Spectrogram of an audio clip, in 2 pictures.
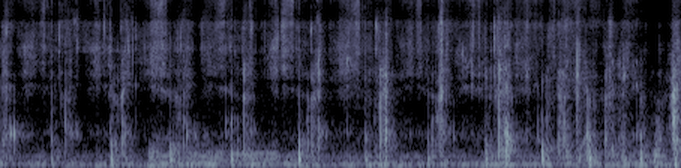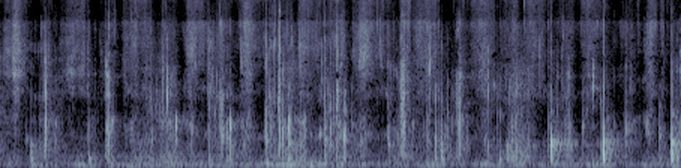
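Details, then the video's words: Golden Retriever dog licking an Orapup tongue-cleaning brush coated in peanut butter indoors: wet smacking and scraping clicks in irregular bursts, growing denser and louder in the second half. "Dog Licking Orapup Tongue Cleaning Brush - Golden Retriever"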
